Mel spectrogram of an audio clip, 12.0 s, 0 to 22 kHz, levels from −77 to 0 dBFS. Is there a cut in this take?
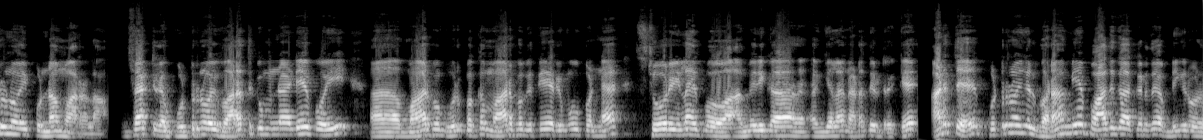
yes; 2 cuts; at 1.1 s, 9.3 s

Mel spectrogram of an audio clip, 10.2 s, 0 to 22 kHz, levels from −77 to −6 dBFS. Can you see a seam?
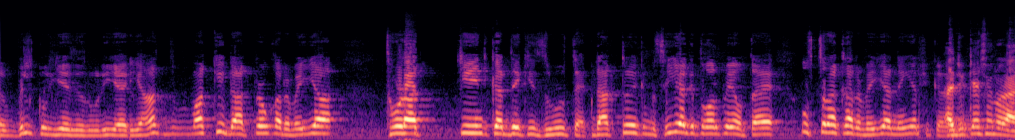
yes; 3 cuts; at 1.3 s, 5.9 s, 9.2 s

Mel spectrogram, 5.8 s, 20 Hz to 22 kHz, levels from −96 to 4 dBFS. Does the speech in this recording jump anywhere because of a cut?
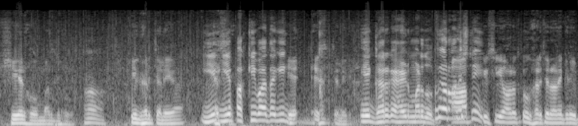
yes; 1 cut; at 4.4 s

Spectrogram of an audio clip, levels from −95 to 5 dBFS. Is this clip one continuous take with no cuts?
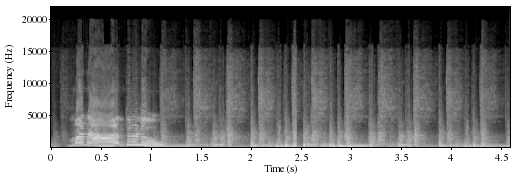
no; 1 cut; at 2.5 s

